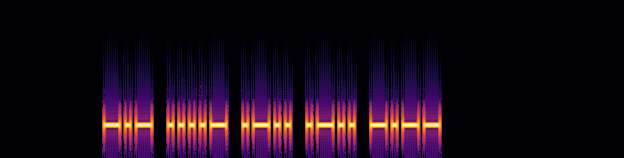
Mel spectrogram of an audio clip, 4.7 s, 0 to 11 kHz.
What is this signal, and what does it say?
Morse code, heard as a keyed tone, about 30 wpm, 700 Hz. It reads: K4LLY
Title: USA Call Signs - 5 Characters - 2x Character Spacing - 30wpm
